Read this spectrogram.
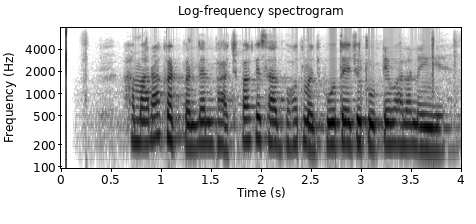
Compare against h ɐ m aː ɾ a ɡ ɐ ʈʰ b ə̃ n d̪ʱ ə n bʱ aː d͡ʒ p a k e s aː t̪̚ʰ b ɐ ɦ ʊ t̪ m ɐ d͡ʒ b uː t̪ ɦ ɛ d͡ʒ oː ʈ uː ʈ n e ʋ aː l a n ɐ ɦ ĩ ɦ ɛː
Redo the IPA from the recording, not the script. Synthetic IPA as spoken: h ɐ m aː ɾ a ɡ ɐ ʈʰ b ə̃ n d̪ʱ ə n bʱ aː d͡ʒ p a k e s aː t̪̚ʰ b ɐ ɦ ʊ t̪ m ɐ d͡ʒ b uː t̪ ɦ ɛ d͡ʒ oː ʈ uː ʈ n e ʋ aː l a n ɐ ɦ ĩ ɦ ɛː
